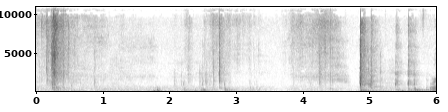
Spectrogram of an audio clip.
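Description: Scattered light clicks and taps from hands and a thin metal tool working at the lid of a gallon can of primer, with a sharper click about five seconds in and a quick run of clicks near the end as the lid is worked open.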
